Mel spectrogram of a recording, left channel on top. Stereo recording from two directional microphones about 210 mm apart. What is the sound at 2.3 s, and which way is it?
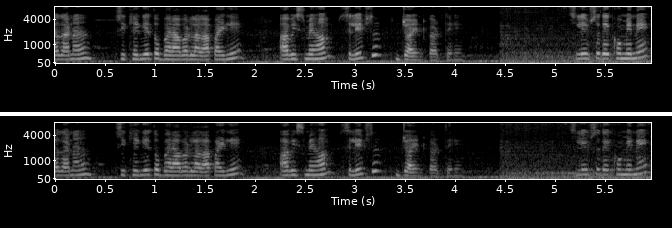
A woman's voice, 5° left (ahead or behind).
